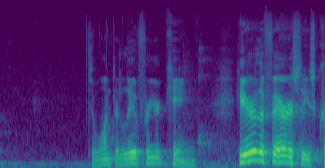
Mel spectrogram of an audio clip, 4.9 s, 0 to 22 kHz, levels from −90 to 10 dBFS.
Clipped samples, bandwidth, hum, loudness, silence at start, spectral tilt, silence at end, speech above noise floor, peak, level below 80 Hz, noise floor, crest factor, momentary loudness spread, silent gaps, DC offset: under 0.1%; 13.5 kHz; none; -22 LUFS; 1.4 s; -7 dB/octave; 0 s; 37 dB; -6 dBFS; -58 dBFS; -59 dBFS; 18 dB; 18 LU; none; under 0.1%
